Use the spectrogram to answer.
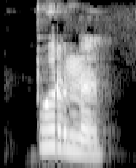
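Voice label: "пырны", Komi, female; kpv audio dict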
